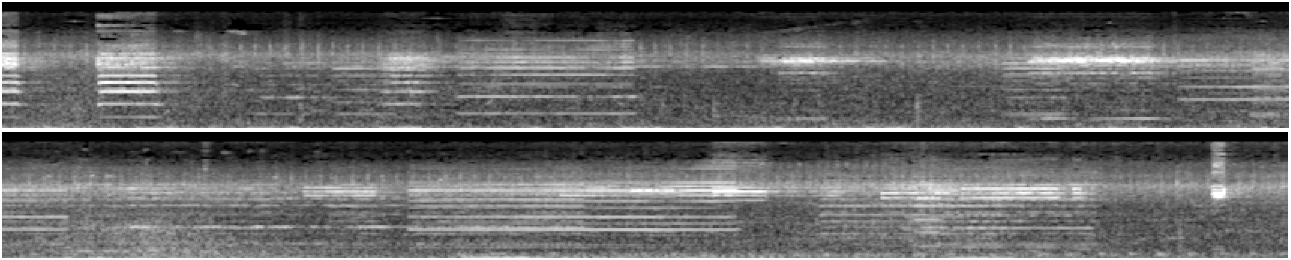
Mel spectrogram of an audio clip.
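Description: Car horns honking again and again, often several at once with overlapping notes, over the steady low rumble of a slow-moving line of SUVs and cars.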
